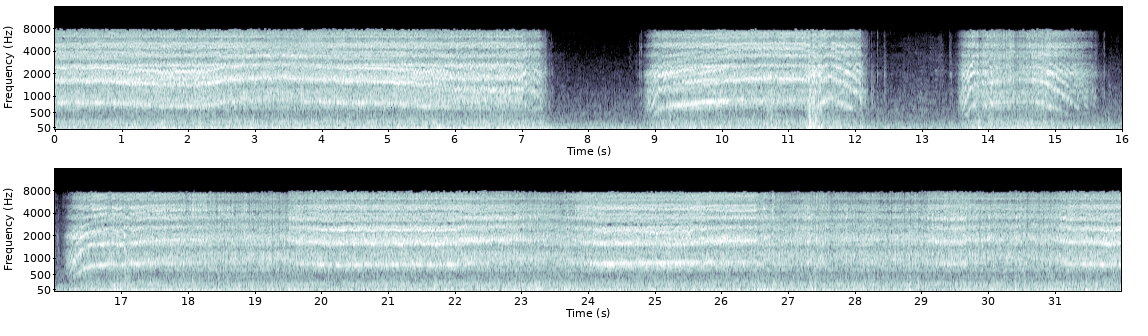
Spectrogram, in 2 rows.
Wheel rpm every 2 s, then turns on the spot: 210, 220, 220, 120, 70, 210, 40, 130, 150, 230, 220, 230, 220, 230, 230, 230.
12-14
